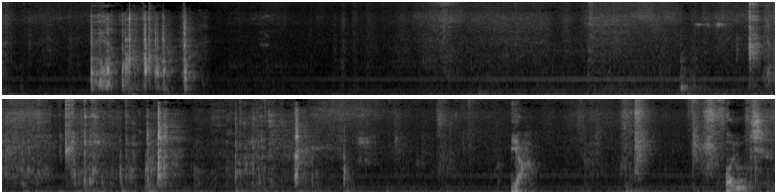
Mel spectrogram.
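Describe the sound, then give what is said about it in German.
Someone pulls a used coffee pad out of a machine: a run of sharp plastic clicks, clacks and rattles at irregular intervals over a steady low hum, with brief voices in between. “Den Pad raus. Den Pad raus, den Pad raus.”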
